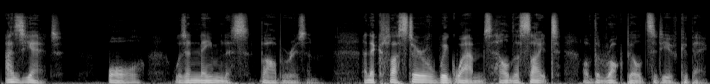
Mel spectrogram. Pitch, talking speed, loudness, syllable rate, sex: 85 Hz, 185 wpm, -22 LUFS, 5.3 syllables/s, male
